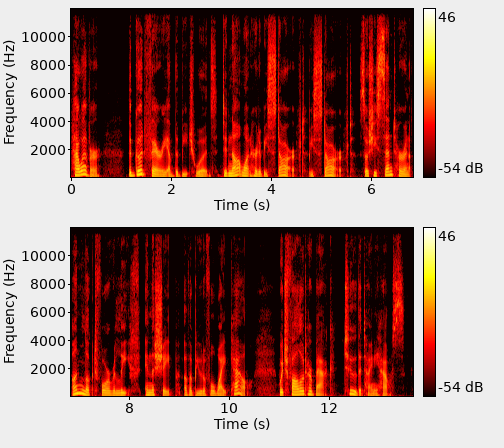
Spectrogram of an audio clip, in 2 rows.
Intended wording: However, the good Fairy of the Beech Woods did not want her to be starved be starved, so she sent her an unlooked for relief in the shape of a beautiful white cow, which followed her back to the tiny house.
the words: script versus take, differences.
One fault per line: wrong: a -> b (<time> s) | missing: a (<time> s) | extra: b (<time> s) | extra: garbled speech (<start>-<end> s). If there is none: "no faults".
no faults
